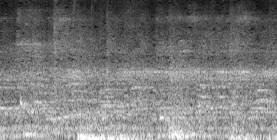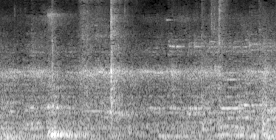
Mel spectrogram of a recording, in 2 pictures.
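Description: Background music and people's voices echoing through a large indoor hall, with a few knocks.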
